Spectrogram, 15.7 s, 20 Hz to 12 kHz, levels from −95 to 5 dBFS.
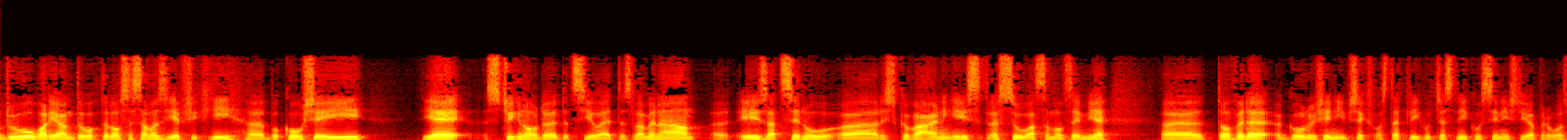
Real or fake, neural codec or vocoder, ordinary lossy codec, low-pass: fake; codec, 16 kHz, 0.2 kbps, FocalCodec; MP3, 32 kbps; 7.2 kHz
